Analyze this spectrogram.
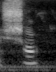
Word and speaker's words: champ: Vous voyez qu'on ne prononce pas le P. On dira pas champ, on dira champ de blé.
